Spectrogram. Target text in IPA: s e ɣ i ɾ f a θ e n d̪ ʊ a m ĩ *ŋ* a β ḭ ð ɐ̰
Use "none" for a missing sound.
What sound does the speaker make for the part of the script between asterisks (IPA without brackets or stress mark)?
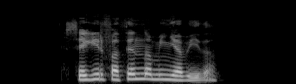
ɲ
